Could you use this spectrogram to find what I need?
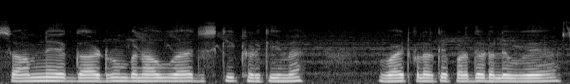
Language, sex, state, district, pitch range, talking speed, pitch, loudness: Hindi, male, Uttar Pradesh, Lalitpur, 150-160 Hz, 170 wpm, 155 Hz, -13 LUFS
